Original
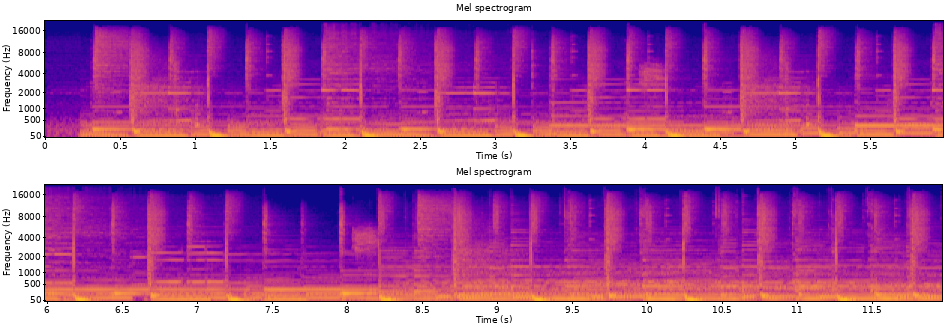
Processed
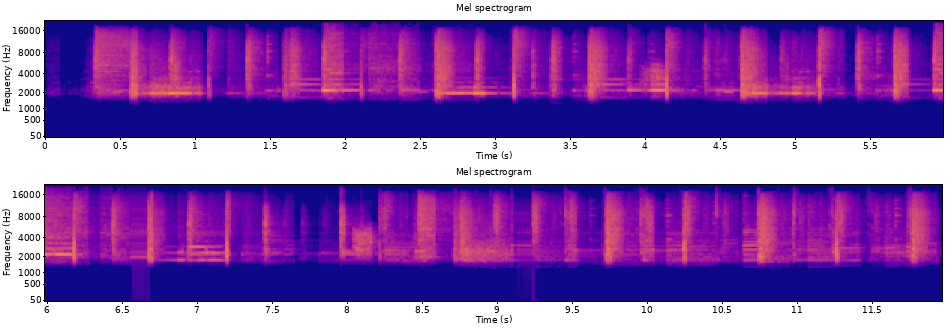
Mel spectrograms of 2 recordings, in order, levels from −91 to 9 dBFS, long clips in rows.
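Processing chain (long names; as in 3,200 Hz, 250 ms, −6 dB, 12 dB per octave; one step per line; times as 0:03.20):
automatic gain control gain up to 8 dB
dynamic equaliser 2,300 Hz, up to +5 dB, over −36 dBFS, Q 1.9
on a send: delay with a high-pass on its return 132 ms, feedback 68%, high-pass 4,800 Hz, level −24 dB
on the sum: gate pattern "x..xxxx.xxx" 175 BPM −12 dB
Butterworth high-pass 1,800 Hz 96 dB per octave
buffer that repeats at 0:06.54/0:09.11, samples 1,024, times 4
barber-pole flanger 9 ms −0.5 Hz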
